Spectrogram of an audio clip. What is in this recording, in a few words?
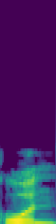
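"gun6", Cantonese; microsoftHiuGaai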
